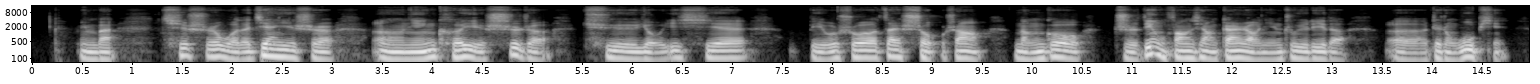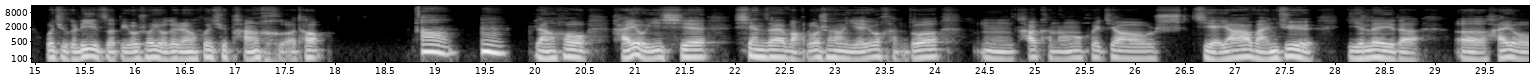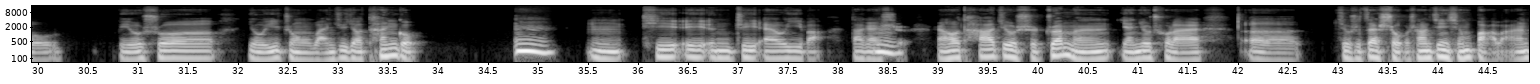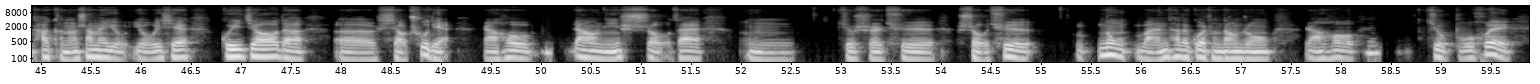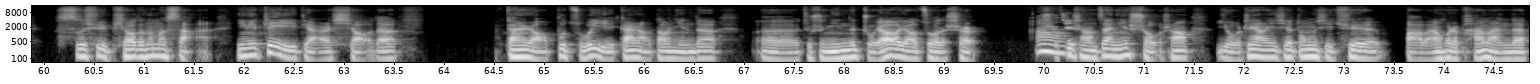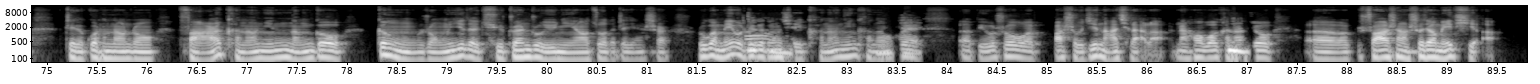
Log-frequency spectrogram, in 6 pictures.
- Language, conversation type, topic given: Chinese, advice, 开会或学习时我经常走神，怎么才能更专注？
- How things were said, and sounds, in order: in English: "Tangle"; other background noise; sniff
